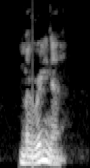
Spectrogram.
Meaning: Synonym of sailor, particularly one on a maritime vessel
- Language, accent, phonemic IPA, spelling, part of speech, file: English, Southern England, /ˈmæɹɪnə/, mariner, noun, LL-Q1860 (eng)-mariner.wav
